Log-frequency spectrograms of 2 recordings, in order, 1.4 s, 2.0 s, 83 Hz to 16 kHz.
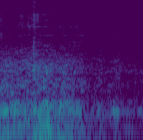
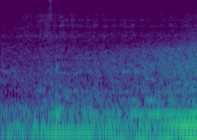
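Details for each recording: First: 2018 Nissan Versa in for a suspected wheel bearing noise: a hand-spun wheel gives a soft, fading swish of light brake pad rub on the disc with no bearing growl, which is normal. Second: 2018 Versa: a low rumbling growl builds as the lifted wheel is spun by hand, louder than the other wheel's light pad-on-disc sound; a worn wheel bearing, felt as humming and howling while driving.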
